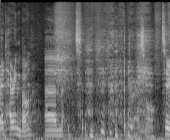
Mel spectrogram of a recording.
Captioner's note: laughs in troll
